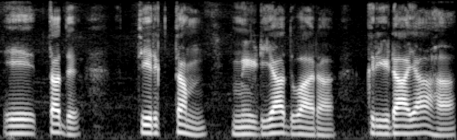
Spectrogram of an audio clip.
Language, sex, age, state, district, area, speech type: Sanskrit, male, 18-30, Bihar, East Champaran, urban, spontaneous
